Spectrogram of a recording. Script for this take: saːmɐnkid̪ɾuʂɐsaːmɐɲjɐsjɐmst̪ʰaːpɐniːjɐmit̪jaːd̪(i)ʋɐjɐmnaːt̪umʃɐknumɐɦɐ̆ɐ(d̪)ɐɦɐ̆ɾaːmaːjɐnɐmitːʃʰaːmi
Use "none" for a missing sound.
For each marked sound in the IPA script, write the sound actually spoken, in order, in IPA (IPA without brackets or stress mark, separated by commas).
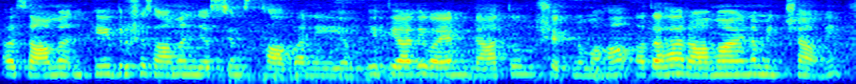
i, t̪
